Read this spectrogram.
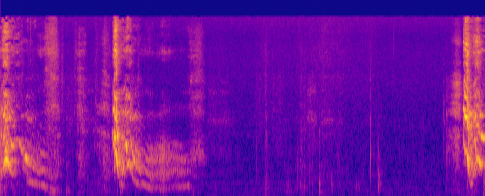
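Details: Hattie, a nine-month-old miniature schnauzer, attempts barking and howling while finding her voice: sharp yelping barks that slide downward into short whiny howls, in two quick bursts at the start, a long quiet gap, then another outburst at the end.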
